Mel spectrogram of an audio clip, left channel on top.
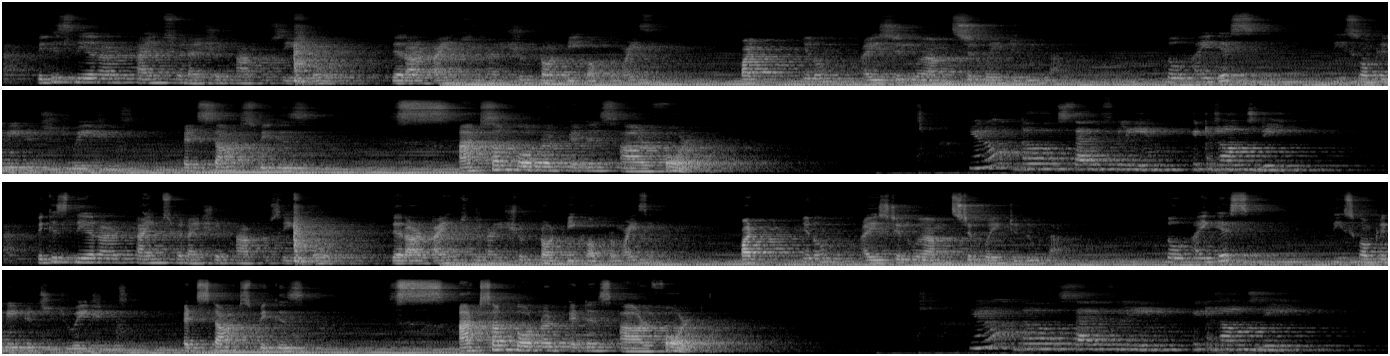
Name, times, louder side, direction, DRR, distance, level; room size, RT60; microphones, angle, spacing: voice 1, 0.3-3.3 3.9-6.4 7.4-7.5 8.0-8.3 8.6-10.6 11.6-12.5 13.3-15.1 15.7-16.9 17.7-20.8, right 2 dB, 85° right, 1 dB, 1.6 m, -30 dB
sound 1, 4.4-18.5, left 2 dB, 55° left, 0.8 m, -34 dB
voice 2, 23.5-25.5 25.8-26.7, left 1 dB, 75° left, -4 dB, 3.0 m, -36 dB
24.5 x 8.3 x 3.9 m, 2.1 s
head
